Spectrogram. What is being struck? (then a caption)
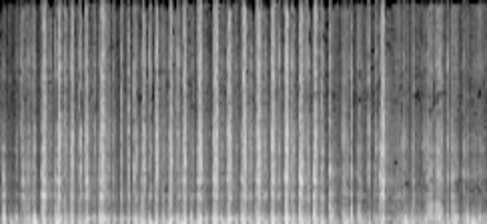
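Small plastic bottle with snap cap. Fingers quickly open, close and click the teal cap of a small white frosted plastic bottle, making a fast, uneven stream of sharp, bright plastic clicks and snaps. A steady mid-pitched tone hums faintly underneath throughout.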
